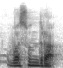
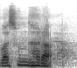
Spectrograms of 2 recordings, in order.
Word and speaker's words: Vasundhara: especially Tam we have there's a h that comes like even with my name they say vasundra it's vasundhara a lot of North Indians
